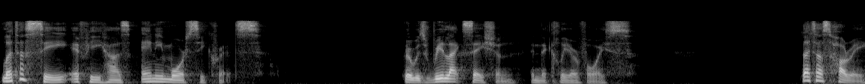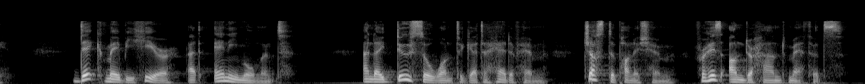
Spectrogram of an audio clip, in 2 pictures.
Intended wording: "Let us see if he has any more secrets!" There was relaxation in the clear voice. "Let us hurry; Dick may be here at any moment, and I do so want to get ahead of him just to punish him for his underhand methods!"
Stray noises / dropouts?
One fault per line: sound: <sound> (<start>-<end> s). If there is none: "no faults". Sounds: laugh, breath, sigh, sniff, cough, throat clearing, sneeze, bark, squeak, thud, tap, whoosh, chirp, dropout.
no faults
